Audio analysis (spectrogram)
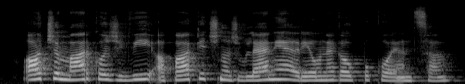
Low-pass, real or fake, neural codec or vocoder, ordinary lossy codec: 19.8 kHz; fake; codec, 44.1 kHz, 7.8 kbps, Pupu-Codec; MP3, 96 kbps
